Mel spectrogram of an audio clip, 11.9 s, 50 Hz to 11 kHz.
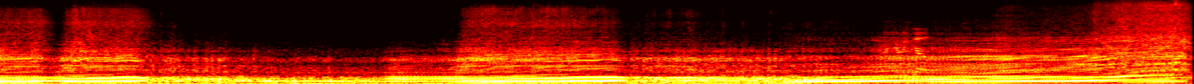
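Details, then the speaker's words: Aston Martin V8 Vantage back from the shop, revved on the spot around 2,800-3,000 rpm and higher on the driveway: deep harsh booming roar swelling with each blip, like a rally car; exhaust excessively loud, cause unknown. "[Music] it sounds like a rally car like it's just awful"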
